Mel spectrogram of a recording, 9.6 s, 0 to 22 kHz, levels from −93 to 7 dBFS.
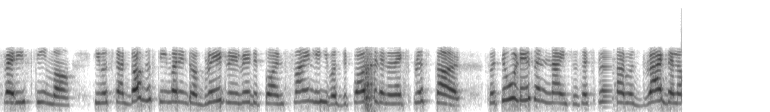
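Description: iLBC codec, throughout: the speech passes through a narrowband 300 Hz to 3.4 kHz line and sounds slightly rough and synthetic, which fits iLBC's 13.33 kbps mode with 30 ms frames.

Lost iLBC frames, at 4.56 to 4.69 s and 7.53 to 7.72 s: the decoder covers gaps of 120 ms and 180 ms by repeating a pitch cycle mixed with noise. Each gap sounds like a held, buzzy vowel, and clean speech returns at once.

Cut-off end, at 8.51 s: the final buffers were never played, so the audio stops mid-sound and drops straight to digital silence without any decay.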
